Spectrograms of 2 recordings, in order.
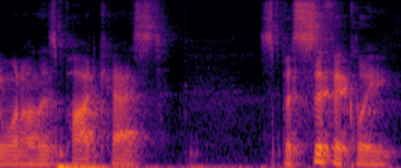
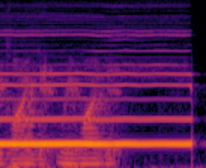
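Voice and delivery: very high squeaky rewind voice; rewind effect; 7 dB louder than usual. Pretend. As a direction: sound like a tape rewinding. Joking tape rewind effect.

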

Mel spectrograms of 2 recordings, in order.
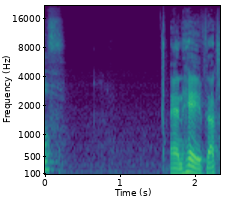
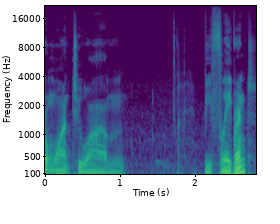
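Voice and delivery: dropped low and softer; 7 semitones lower, 5 dB quieter than usual. Real, not acted. Insisting he's no asshole, suddenly low and soft. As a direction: sink the voice right down. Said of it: "I don't know why I got so low".

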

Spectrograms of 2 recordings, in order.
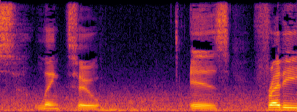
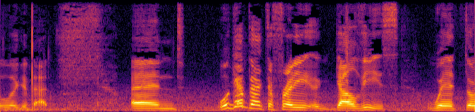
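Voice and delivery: normal talking voice

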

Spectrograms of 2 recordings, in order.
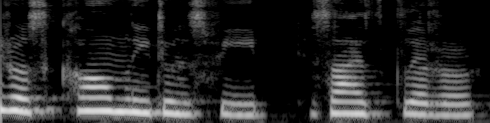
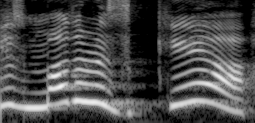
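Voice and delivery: higher, louder urgent warning; yelled warning; 8 semitones higher, 5 dB louder than usual. A narrator's reading. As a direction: shout it before she's silenced. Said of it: "Annabeth yelled at me".

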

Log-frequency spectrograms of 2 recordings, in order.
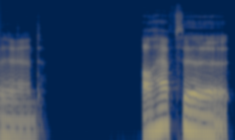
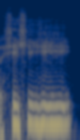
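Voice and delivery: mock villain giggle; 8 semitones higher than usual.

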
